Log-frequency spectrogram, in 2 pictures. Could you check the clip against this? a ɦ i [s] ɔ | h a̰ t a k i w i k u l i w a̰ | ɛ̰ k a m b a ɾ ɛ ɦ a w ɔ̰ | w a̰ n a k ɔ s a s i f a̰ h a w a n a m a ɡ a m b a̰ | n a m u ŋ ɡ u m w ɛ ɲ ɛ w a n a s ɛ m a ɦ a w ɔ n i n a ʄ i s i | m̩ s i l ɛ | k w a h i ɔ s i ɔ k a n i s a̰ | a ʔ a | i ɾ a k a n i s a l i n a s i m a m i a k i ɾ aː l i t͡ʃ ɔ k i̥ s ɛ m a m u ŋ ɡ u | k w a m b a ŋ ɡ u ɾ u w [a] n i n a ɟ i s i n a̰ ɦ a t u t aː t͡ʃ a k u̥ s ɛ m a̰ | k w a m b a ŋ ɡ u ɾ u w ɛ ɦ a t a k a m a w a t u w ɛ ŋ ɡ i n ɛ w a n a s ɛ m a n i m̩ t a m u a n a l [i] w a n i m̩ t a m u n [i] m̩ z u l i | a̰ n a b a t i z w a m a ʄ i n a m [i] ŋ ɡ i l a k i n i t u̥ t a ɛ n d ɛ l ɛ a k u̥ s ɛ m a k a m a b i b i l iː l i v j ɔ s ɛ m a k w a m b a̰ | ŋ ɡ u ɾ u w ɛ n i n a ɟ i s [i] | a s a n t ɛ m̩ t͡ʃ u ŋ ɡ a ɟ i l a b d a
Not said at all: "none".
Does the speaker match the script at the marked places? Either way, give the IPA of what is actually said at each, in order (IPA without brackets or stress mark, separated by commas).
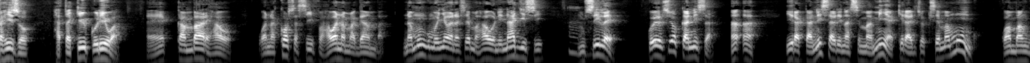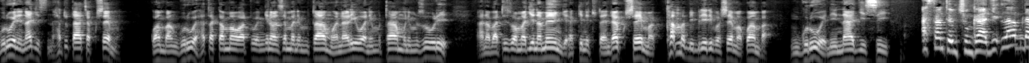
z, ɛ, i, i, ɛ, i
